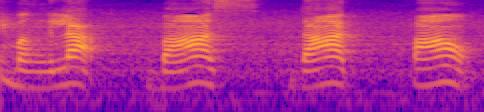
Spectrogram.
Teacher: अनुनासिक होते हैं जिसमें हवा नाक और मुंह दोनों से निकलती है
